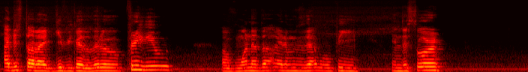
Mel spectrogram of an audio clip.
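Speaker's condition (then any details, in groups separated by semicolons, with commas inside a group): Cerebral palsy; with developmental delay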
